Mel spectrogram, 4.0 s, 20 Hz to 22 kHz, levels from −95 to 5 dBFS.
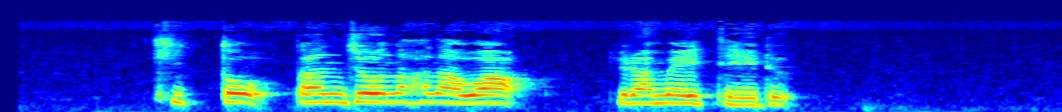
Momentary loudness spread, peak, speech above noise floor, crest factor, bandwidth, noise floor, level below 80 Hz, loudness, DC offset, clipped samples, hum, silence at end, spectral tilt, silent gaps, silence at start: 16 LU; -6 dBFS; 49 dB; 16 dB; 10 kHz; -69 dBFS; -74 dBFS; -20 LUFS; under 0.1%; under 0.1%; none; 1 s; -5.5 dB/octave; none; 0.6 s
